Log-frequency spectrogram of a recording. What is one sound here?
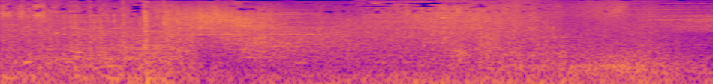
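A large structure in a game explodes with a deep boom.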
